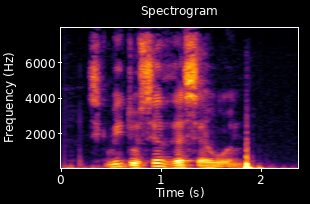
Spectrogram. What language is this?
Kabyle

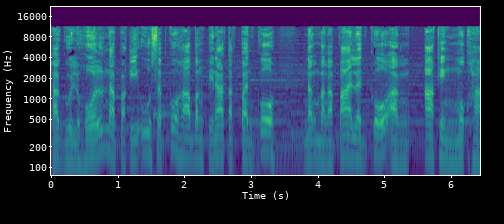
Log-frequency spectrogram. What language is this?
Filipino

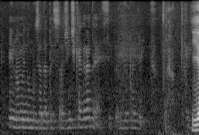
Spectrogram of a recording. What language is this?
Portuguese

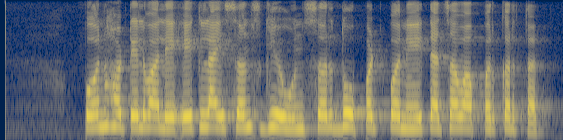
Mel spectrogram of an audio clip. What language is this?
Marathi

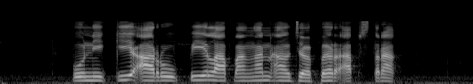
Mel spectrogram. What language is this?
Javanese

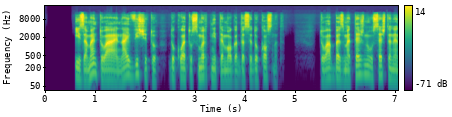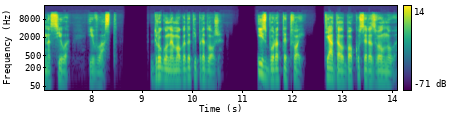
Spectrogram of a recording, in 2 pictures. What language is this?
Bulgarian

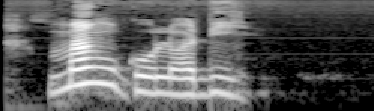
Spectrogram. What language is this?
Aja (Benin)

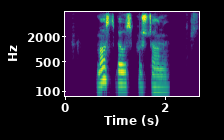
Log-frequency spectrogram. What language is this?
Polish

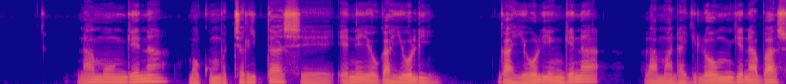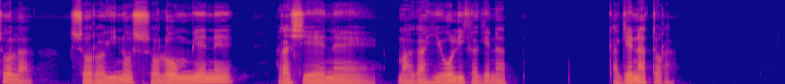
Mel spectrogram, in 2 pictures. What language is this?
Tidore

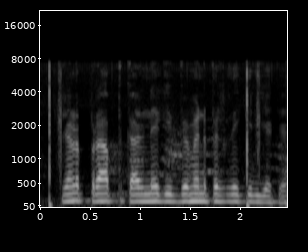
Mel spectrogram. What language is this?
Hindi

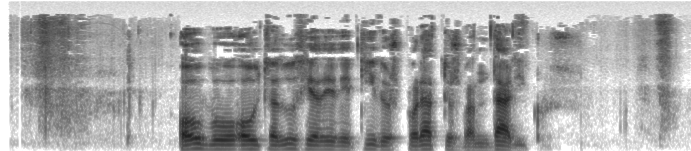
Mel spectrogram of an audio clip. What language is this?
Galician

